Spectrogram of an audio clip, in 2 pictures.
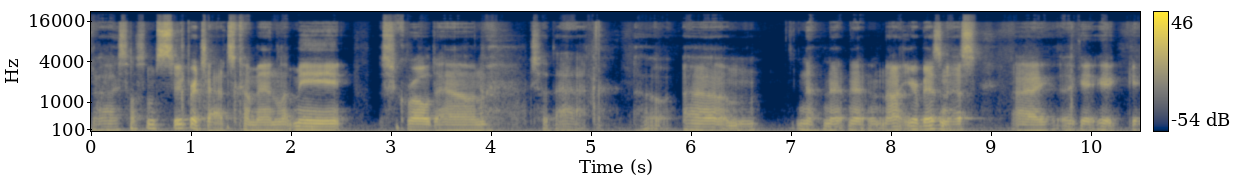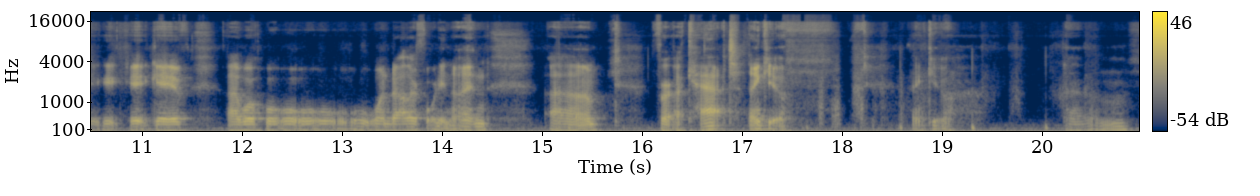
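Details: Adult male who has stuttered since age 8, had speech therapy into his early 20s and is now a speech therapist; stutter fluctuates in cycles and worsens in foreign languages; word and part-word repetitions heard; stuttering.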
